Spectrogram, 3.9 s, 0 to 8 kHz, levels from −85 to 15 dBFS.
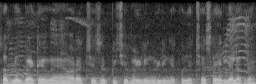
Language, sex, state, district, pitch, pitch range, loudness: Hindi, male, Chhattisgarh, Raipur, 105 Hz, 100-110 Hz, -16 LUFS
